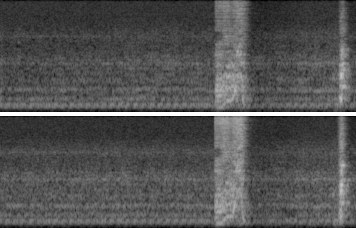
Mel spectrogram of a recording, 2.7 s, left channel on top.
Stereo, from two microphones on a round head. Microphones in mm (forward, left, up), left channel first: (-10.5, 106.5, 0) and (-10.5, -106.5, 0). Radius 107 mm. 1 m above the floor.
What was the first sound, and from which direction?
A zipper, 90° right.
